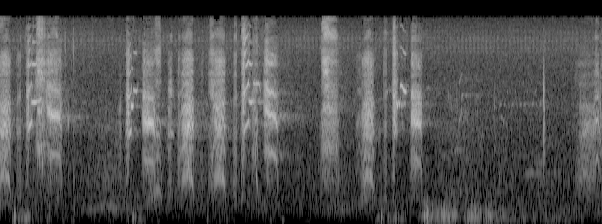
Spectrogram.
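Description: Apostle birds calling: short squawking calls from several birds in quick succession, thinning out and growing fainter after about four seconds.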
